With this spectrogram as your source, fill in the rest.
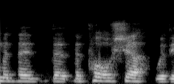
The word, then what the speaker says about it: Porsche: because in German you call a Porsche a Porsche that's how they pronounce it in German yeah in English we pronounce it Porsche yes but that's a it's a different language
